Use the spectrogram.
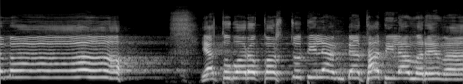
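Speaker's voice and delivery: high, crying lament at the grave; a son wails for his dead mother; loud wailing. Acted. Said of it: "হাউমাউ করে কাঁদে আর বলে". (উঁচু গলায় হাউমাউ কান্না)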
